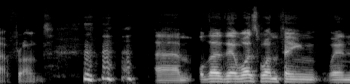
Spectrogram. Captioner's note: laughing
